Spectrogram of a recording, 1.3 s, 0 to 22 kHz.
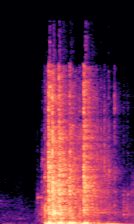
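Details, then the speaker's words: Kick-started 1972 Honda CB350 twin, on a dirt bike battery after purchase (bought known to run poorly), catches right away with even, steady firing pulses; both cylinders firing properly, normal running. "Well, there you have it. It certainly sounds better than something we've heard here recently."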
